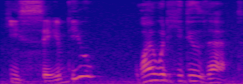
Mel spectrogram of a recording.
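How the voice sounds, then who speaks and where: An actor in an audio drama playing a condescending prison psychiatrist with a clinical, sardonic manner. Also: male voice, high voice, huge pitch swings, a little slow, darkish tone, slight background noise, heavily acted, poor audio. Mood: skeptical, reproachful.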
